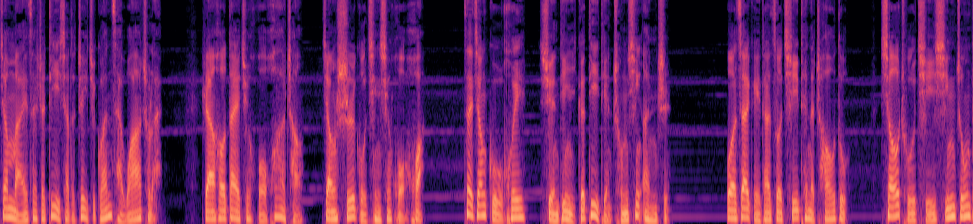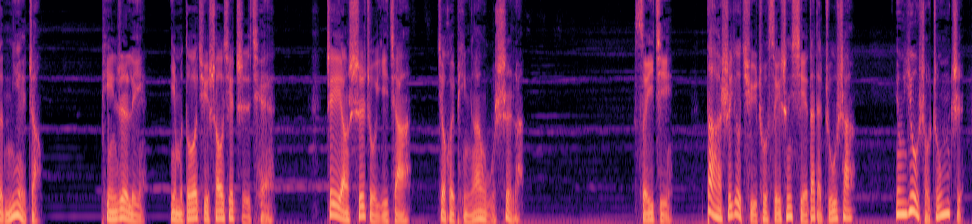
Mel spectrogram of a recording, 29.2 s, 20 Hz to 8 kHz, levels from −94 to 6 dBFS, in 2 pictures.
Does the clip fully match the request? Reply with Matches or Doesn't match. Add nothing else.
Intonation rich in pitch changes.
Matches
